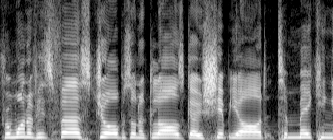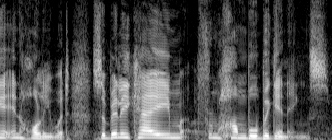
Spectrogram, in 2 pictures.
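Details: Adult female news narrator; Normal speech.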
